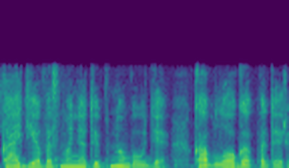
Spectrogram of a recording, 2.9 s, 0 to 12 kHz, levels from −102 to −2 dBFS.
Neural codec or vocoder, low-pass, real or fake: none; 7.2 kHz; real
